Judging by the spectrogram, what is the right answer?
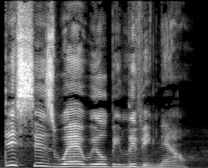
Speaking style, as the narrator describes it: his mother said

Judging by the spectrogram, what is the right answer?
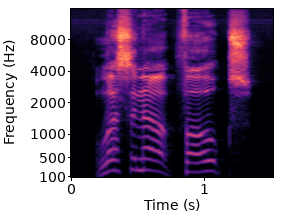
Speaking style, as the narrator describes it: barked Clark

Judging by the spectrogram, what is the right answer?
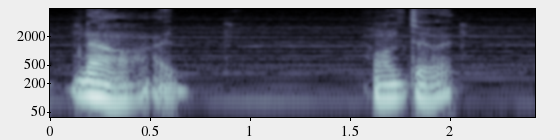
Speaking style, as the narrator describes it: I whispered

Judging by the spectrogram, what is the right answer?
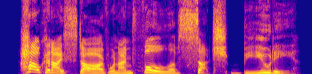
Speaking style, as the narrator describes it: he snapped back

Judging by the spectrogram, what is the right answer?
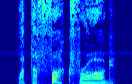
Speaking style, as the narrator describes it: Andy whispered

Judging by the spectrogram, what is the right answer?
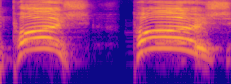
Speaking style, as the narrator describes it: They were yelling

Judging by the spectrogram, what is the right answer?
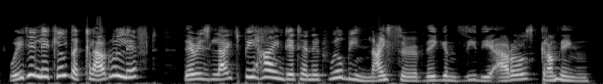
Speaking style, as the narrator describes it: the squeaky voice of Imbozwi saying

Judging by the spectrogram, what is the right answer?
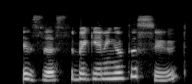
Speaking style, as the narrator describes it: she asked, with a laugh that was a little forced

